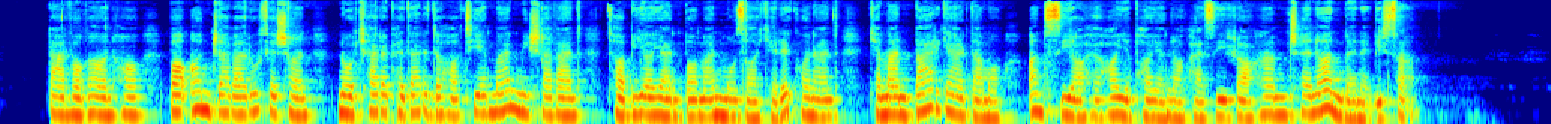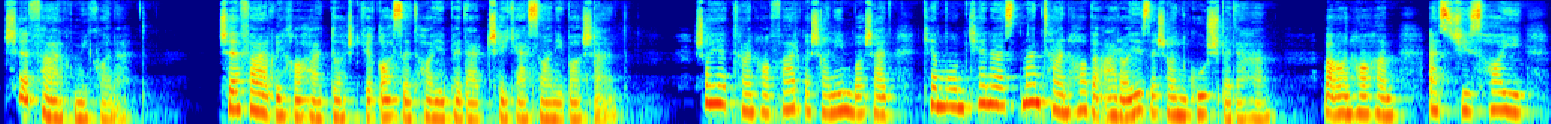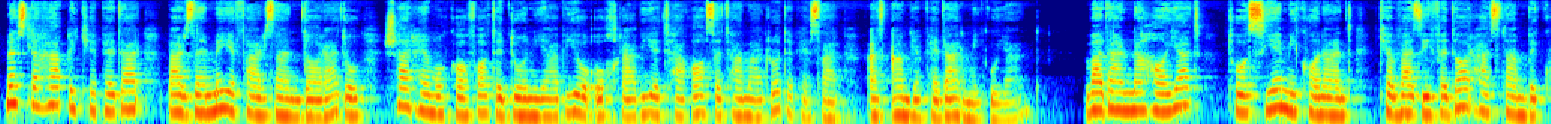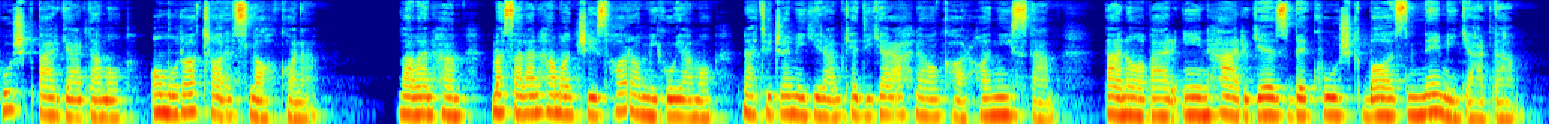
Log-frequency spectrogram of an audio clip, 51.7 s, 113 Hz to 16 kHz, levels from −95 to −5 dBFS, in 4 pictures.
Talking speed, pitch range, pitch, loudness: 150 wpm, 155-185 Hz, 165 Hz, -26 LUFS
